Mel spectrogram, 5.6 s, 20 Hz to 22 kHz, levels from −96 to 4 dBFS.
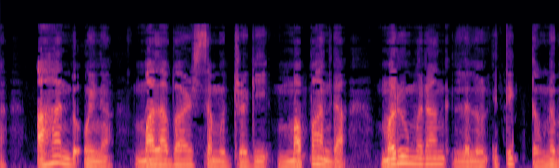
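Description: A speech clip whose upper spectrum sounds synthetic throughout: sibilants come out gritty and lispy, and the treble has a metallic sheen that doesn't follow the voice's harmonics. The likely cause is heavy HE-AAC compression, where spectral band replication rebuilds the treble from copied lower bands under a coarse envelope, and the damage fits a bitrate around 16 kbps. On a spectrogram the top region appears as blocky, repeated patches above a sharp crossover, with harmonics misaligned across it. At 3.33 s there is pre-echo: a short hiss of about 14 ms precedes an attack, which sounds softened. The codec spread its quantisation noise across the whole block, so noise sized for the loud onset leaks into the quiet moment before it. The waveform shows a noise smear just ahead of the transient, and the spectrogram shows a thin broadband haze before it.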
